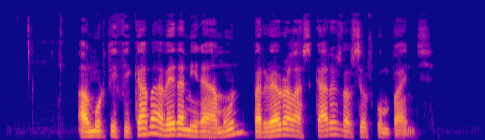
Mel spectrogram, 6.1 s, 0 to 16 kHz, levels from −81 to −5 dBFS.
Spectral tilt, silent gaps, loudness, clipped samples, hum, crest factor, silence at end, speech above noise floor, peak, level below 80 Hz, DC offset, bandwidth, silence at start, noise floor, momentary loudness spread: -6 dB/octave; none; -21 LUFS; under 0.1%; none; 20 dB; 0.75 s; 54 dB; -2 dBFS; -68 dBFS; under 0.1%; 11.5 kHz; 0.95 s; -75 dBFS; 11 LU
